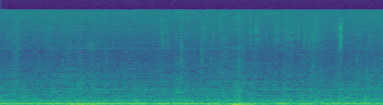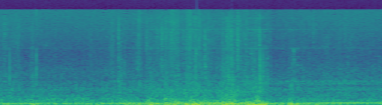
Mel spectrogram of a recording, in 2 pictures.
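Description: Car's road and engine noise heard from inside the cabin: a steady low rumble that grows louder for a couple of seconds near the end as the tyres run over a railway level crossing.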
